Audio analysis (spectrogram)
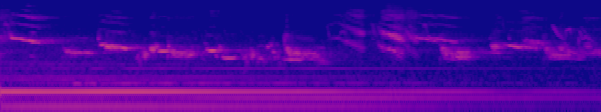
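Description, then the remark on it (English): Warbling, fluting bird song from an Australian magpie carries on throughout, with rich gurgling phrases rising and falling over a steady low hum, no one speaking. “Once you pay attention to a magpie's voice, you can't unhear it.”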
